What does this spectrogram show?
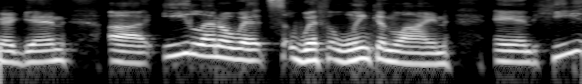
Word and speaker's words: Elenowitz: Elenowitz with Lincoln Line.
